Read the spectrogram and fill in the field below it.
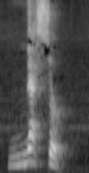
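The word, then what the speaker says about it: neser (נֵצֶר): In Hebrew, the word for branch is neser. The first syllable of Nazareth.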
